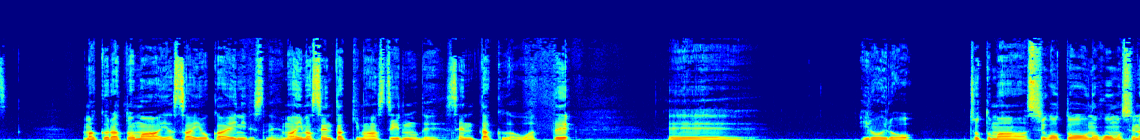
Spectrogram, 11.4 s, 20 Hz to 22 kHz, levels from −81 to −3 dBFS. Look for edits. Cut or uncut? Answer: uncut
